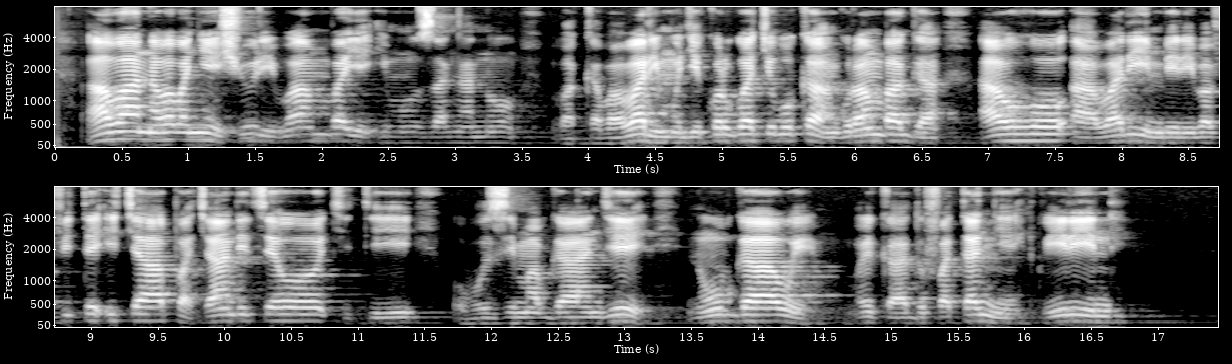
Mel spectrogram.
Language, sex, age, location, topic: Kinyarwanda, male, 25-35, Nyagatare, health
